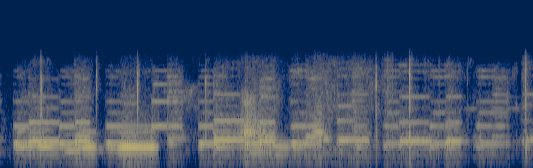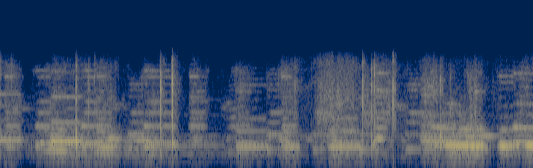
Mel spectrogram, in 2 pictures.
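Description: Electronic children's musical learning toy playing tinny synthesized notes and short tunes. The melody keeps changing and breaking off, with clicks throughout.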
